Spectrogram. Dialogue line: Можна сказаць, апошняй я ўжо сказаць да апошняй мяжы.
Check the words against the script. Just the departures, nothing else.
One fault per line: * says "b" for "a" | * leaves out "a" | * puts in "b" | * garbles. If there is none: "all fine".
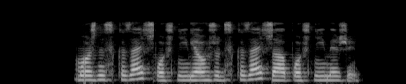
all fine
